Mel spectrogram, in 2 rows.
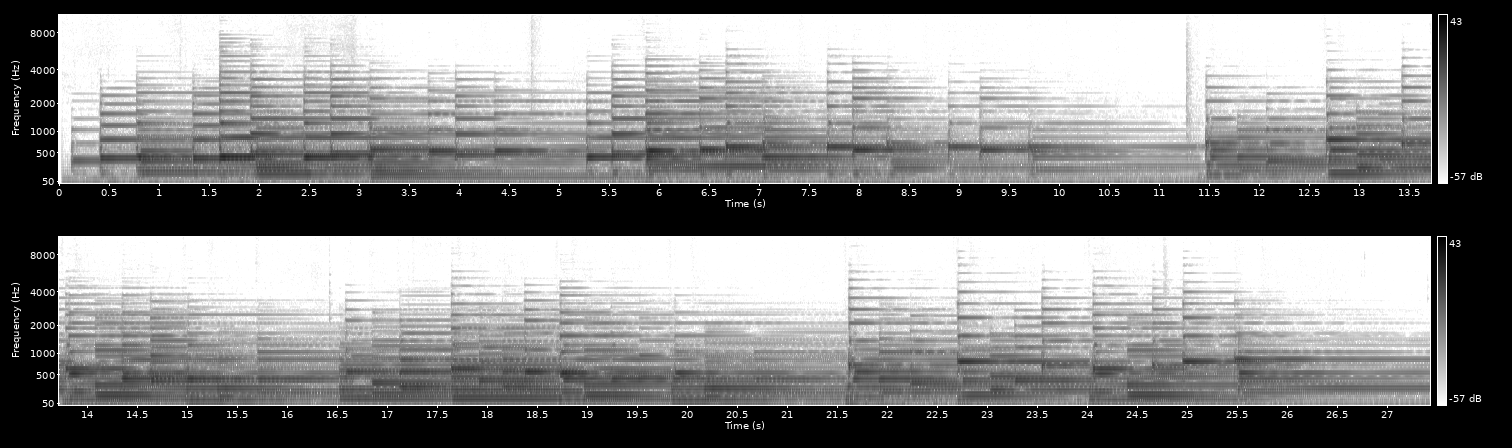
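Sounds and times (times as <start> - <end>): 
instrumental music: 0.0 - 27.4.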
